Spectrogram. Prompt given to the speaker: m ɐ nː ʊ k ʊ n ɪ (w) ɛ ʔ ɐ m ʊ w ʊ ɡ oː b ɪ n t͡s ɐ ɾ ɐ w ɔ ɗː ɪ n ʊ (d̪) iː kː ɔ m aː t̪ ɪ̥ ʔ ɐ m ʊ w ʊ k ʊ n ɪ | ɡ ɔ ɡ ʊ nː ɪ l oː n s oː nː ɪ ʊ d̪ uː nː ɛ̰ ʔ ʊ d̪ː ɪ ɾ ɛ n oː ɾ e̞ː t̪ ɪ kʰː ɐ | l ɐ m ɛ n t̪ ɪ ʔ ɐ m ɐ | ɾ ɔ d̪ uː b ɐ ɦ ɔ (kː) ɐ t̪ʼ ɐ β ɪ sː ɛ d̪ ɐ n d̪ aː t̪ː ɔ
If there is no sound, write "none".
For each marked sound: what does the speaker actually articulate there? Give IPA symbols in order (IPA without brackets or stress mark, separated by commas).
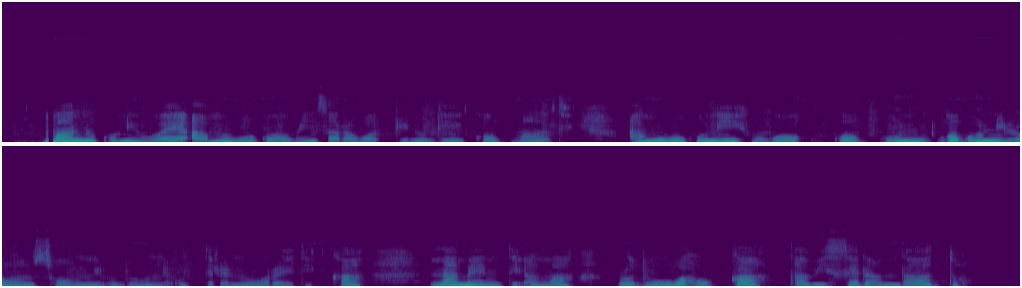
w, d̪, kː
